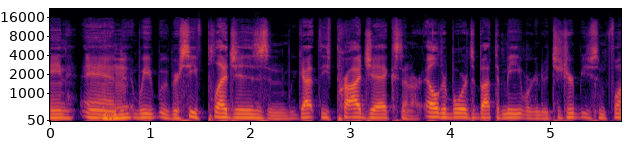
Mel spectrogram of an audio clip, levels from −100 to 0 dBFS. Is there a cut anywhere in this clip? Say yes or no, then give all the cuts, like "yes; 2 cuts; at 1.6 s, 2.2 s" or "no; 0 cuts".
no; 0 cuts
